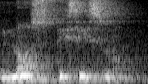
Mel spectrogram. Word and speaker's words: gnosticismo: s m o gnosticismo Pero por qué se escribe con con esa g que no tiene nada que ver con el sonido que uno luego dice esa g es como muda un caso singular en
